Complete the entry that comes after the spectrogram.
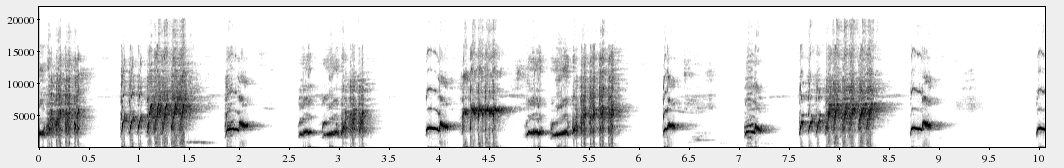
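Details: ['Rough rasping bursts interleaved with brief whistled notes from a cucak cungkok, repeated in a steady rhythm; a training master with harsh variations for murai, cucak ijo and kacer.']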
